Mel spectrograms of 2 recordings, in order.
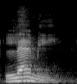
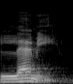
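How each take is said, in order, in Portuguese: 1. O t é omitido, soando como 'leme'. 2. O t é omitido, soando como 'leme'.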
